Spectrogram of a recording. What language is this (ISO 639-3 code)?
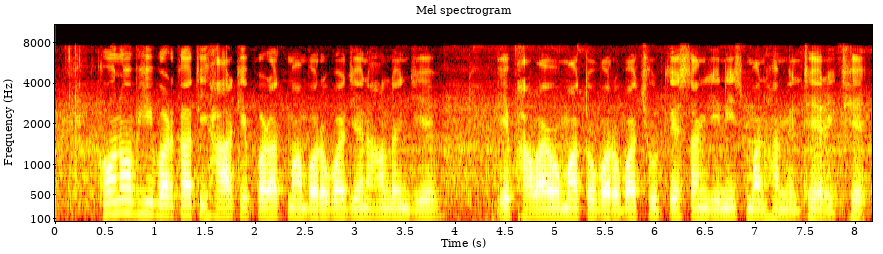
hne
